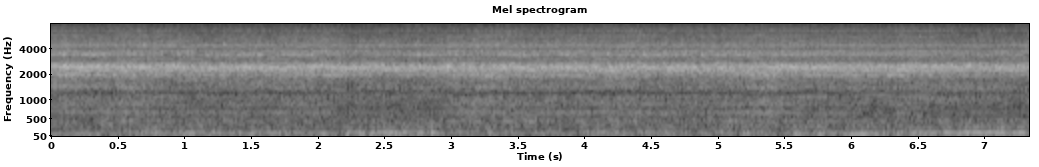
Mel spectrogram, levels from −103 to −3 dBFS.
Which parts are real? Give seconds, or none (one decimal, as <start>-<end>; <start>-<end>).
5.5-6.6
